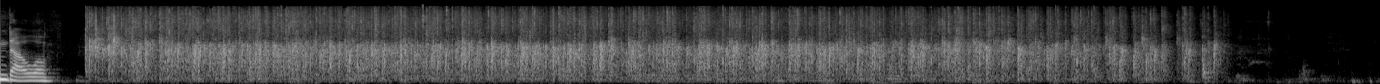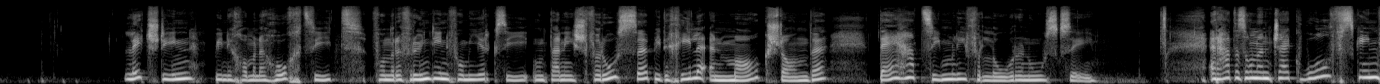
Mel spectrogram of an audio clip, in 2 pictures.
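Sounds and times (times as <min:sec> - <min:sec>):
speech: 0:00.0 - 0:00.6, 0:15.1 - 0:27.5
audience applause: 0:00.8 - 0:12.4.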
